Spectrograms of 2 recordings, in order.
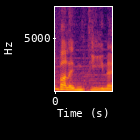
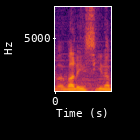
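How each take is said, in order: First: The name is said as Valentina. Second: The name is said as Valencina. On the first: The speaker calls it wrong. "did I say Valentina instead of Valencina?" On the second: The speaker calls it right. "Valencina, by the way"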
